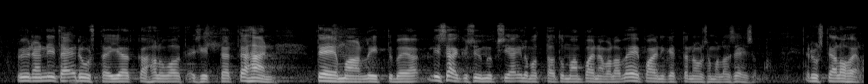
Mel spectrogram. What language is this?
Finnish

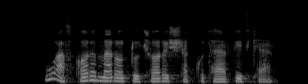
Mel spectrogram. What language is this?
Persian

